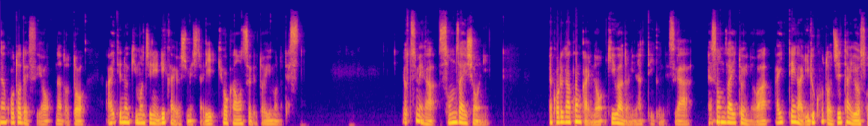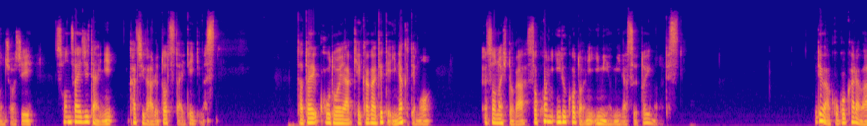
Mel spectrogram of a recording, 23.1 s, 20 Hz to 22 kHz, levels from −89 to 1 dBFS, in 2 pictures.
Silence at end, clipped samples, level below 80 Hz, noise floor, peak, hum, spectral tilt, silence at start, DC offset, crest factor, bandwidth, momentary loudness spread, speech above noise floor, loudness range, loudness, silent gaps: 0 s; under 0.1%; -44 dBFS; -68 dBFS; 0 dBFS; none; -5.5 dB/octave; 0 s; under 0.1%; 16 dB; 13 kHz; 10 LU; 53 dB; 4 LU; -16 LUFS; none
